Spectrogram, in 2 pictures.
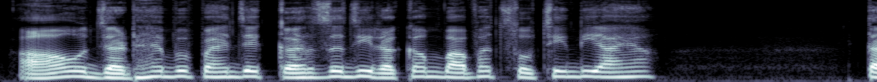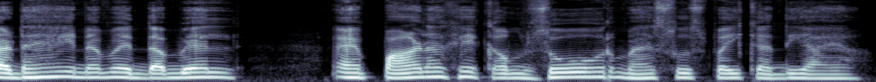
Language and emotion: Sindhi, sad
